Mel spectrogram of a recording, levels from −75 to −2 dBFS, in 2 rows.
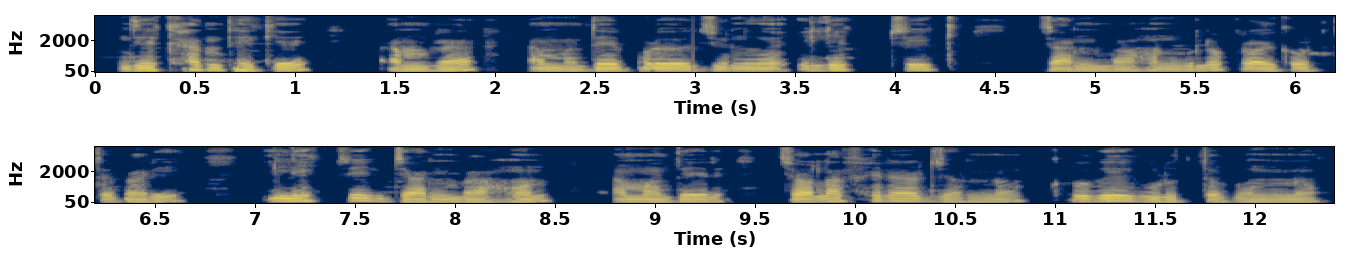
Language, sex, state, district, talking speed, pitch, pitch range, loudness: Bengali, male, West Bengal, North 24 Parganas, 85 wpm, 115 Hz, 110-130 Hz, -18 LUFS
